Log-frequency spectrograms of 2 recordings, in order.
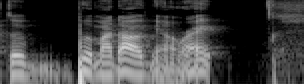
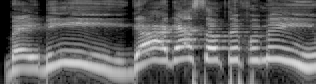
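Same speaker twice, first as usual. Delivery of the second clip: sassy comeback; 8 semitones higher, 5 dB louder than usual. Pretend. Sassy imagined reply.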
